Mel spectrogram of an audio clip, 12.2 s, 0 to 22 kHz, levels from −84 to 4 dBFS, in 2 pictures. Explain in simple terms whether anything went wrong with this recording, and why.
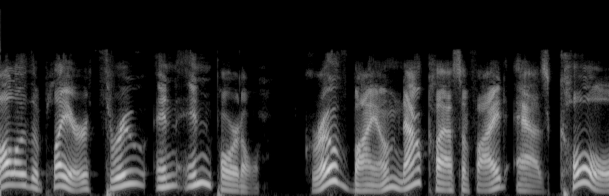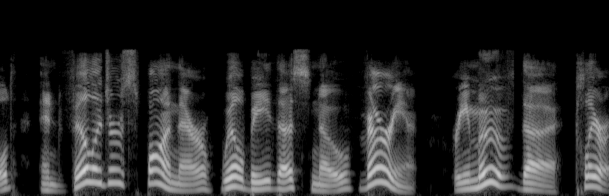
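At 4.58 s, between "biome now" and "as cold and villagers", there is concealed Bluetooth headset packet loss. About 7.5 ms of audio went missing, which fits one lost packet, and the phone filled the gap by repeating a recent stretch of sound, so the glitch is barely audible. The headset's mSBC link carries the speech with its usual slight graininess.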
